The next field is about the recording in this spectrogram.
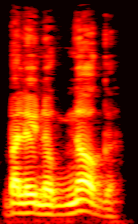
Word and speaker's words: balinugnog: The next word is balinugnog. Balinugnog. Balinugnog. Balinugnog is spelled as B-A-L-I-N-U-G-N-O-G.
